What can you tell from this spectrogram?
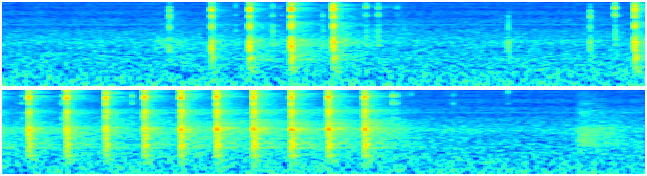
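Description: Hammer tapping metal to drive the roll pin out of a VW distributor shaft: a run of five sharp, ringing taps, then after a pause about a dozen quicker taps at about five a second.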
